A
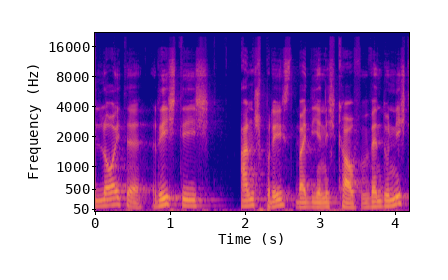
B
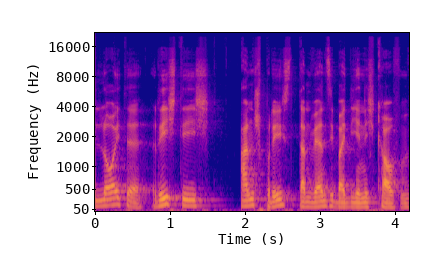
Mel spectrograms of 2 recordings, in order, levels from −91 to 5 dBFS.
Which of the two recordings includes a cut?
A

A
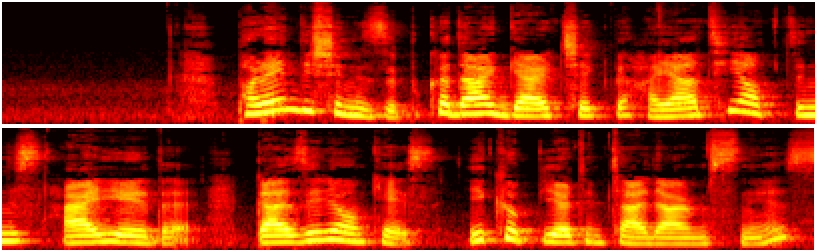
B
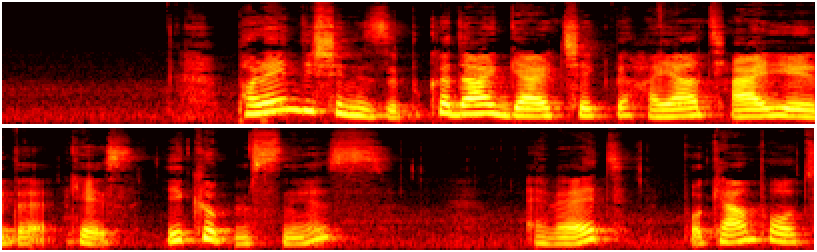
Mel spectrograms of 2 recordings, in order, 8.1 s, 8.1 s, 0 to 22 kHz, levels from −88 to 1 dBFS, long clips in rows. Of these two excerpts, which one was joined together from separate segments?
B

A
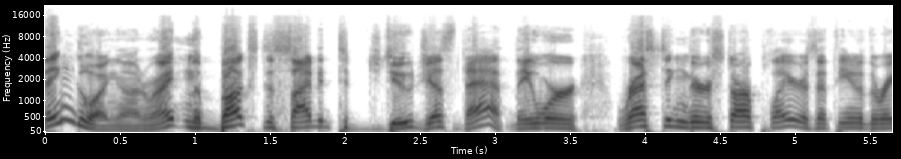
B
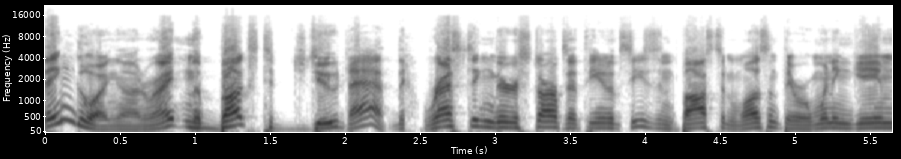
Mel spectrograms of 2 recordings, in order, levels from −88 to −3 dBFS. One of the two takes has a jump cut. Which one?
B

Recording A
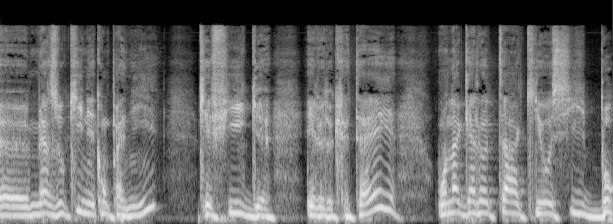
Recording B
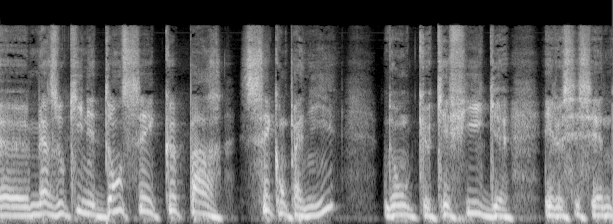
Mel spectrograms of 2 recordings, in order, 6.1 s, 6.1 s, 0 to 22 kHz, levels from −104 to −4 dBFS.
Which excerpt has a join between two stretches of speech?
A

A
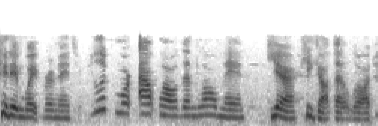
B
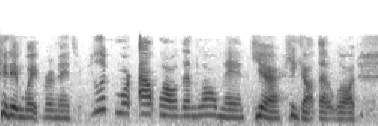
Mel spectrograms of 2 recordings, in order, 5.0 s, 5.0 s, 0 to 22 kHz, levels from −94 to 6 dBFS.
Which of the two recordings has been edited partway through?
B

